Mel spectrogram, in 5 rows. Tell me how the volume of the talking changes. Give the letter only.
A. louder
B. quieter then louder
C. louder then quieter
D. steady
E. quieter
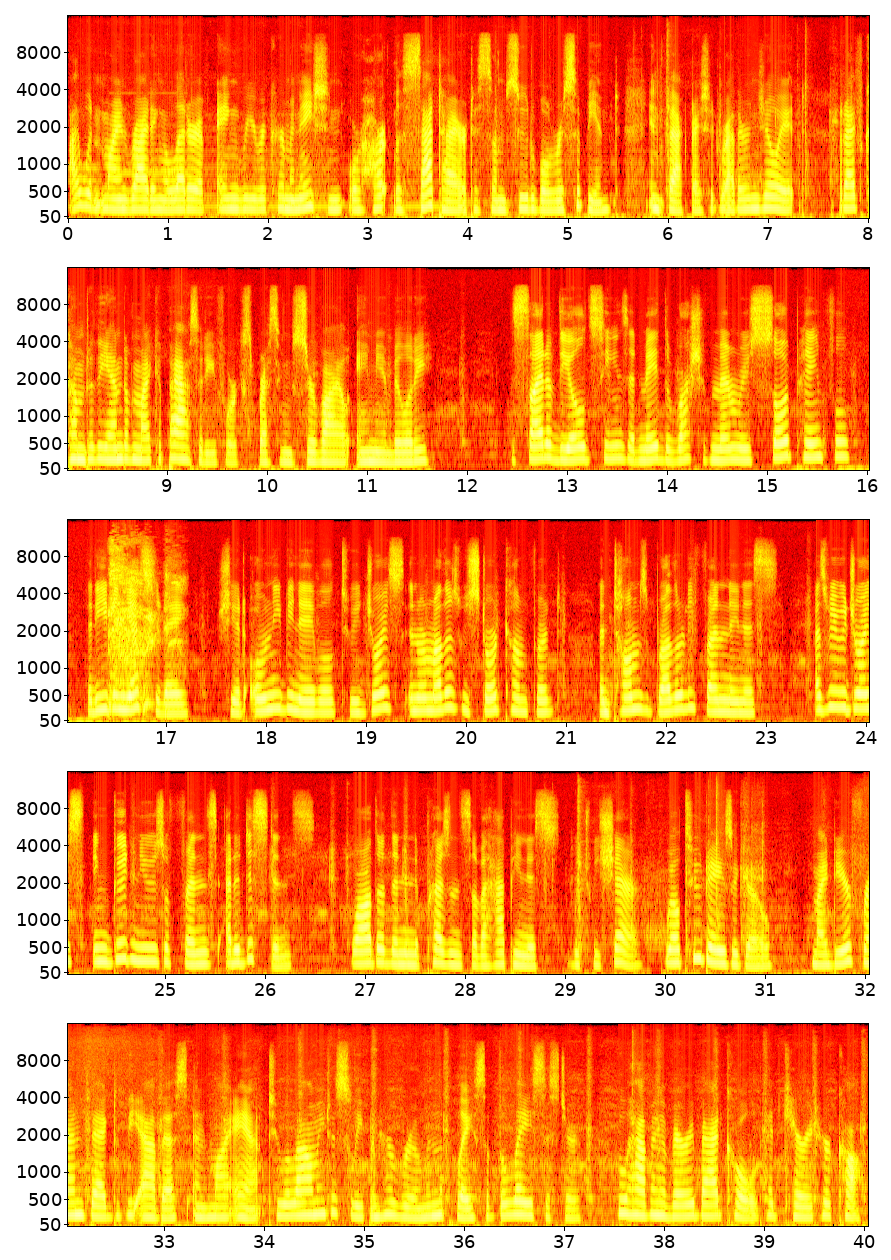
D.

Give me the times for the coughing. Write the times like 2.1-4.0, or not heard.
15.7-17.2.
